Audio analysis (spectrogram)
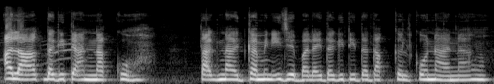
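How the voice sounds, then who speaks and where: A woman's voice: on the high side, little pitch movement, moderate pace, darkish tone, soft background music, close to an everyday voice. A woman playing a troubled young mother and daughter in an Ilocano audio drama, with a Filipino accent. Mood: sad, resolved. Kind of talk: radio drama acting.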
